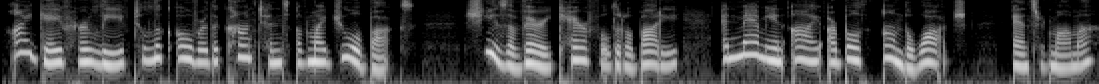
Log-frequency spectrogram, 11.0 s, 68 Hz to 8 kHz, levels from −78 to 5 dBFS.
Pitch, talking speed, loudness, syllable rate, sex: 240 Hz, 170 wpm, -16 LUFS, 5.0 syllables/s, female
